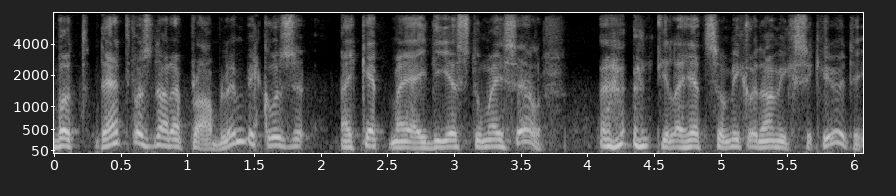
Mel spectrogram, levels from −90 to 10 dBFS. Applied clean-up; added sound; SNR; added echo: neural separator model SepFormer DNS4.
